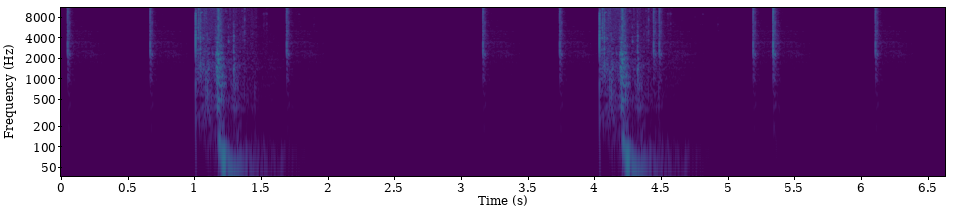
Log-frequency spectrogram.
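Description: A heavier thud with a rumbling whoosh sounds when an item is selected.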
